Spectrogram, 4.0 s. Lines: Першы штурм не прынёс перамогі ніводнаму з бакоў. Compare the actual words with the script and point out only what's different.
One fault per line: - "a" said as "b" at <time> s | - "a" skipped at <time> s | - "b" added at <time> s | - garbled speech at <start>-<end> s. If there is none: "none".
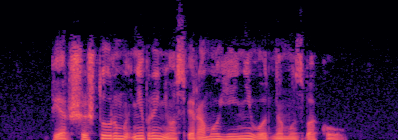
none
